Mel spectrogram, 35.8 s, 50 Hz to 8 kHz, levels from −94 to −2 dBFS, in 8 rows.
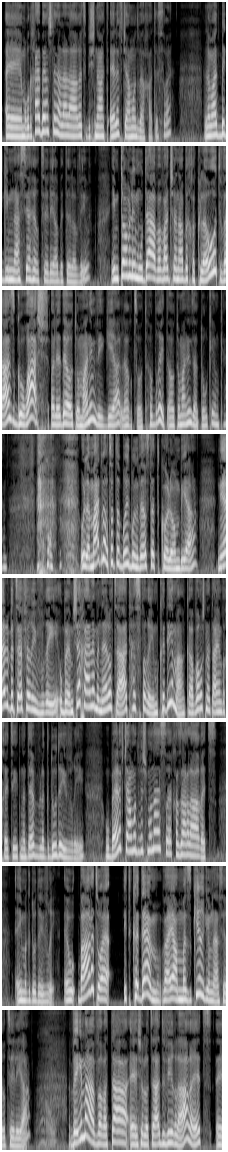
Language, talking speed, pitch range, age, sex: Hebrew, 120 wpm, 175-235 Hz, 20-39, female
